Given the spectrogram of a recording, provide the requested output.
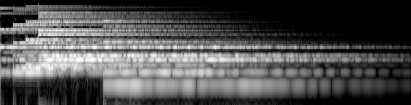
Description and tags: Mission Successful
positive, awesome, success, win, successful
